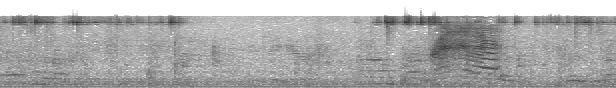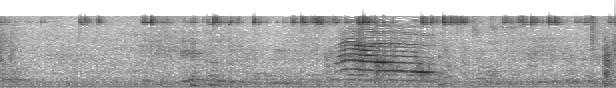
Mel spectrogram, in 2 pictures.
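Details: Bengal kittens playing with a teaser, collars on, mother cat present: two loud, harmonic, downward-sliding meows about five seconds apart, with high tinkling jingles and soft human talk between.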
